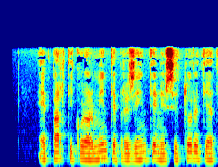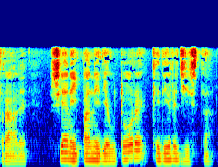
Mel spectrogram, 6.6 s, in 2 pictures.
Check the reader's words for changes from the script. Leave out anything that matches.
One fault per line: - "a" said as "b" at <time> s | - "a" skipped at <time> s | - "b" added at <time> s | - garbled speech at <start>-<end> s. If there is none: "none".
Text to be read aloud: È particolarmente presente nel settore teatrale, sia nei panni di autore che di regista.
none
